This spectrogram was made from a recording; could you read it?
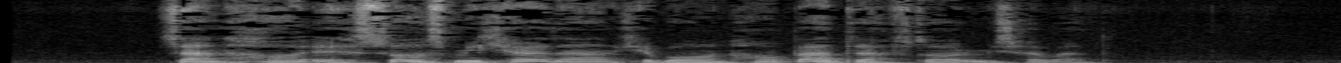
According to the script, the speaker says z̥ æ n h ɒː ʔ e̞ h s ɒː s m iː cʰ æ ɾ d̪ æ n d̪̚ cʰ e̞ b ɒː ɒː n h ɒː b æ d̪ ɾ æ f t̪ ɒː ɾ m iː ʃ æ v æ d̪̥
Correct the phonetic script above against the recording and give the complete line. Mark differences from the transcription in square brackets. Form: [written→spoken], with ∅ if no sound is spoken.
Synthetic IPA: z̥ æ n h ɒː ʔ e̞ h s ɒː s m iː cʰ æ ɾ d̪ æ n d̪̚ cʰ e̞ b ɒː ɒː n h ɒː b æ d̪ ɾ æ f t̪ ɒː ɾ m iː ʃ æ v æ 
